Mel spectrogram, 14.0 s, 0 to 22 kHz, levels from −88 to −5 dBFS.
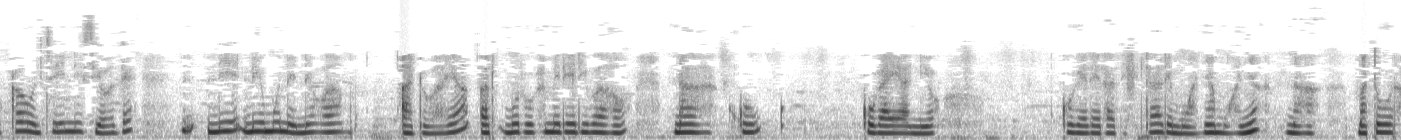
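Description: From start to finish the speech carries heavy transform-codec damage, most likely WMA compression at a low bitrate, in the region the sound suggests of about 24 kbps. Long coding blocks smear quantisation noise over tens of milliseconds, so the speech rings and sounds washy, with a hiss that swells and fades with the signal. On a spectrogram, weak upper components drop out in blocky patches and leave holes, while the waveform shows noise smearing before sharp onsets.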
